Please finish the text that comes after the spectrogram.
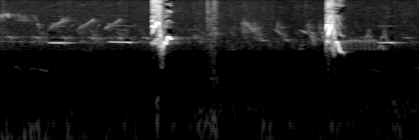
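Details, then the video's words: Red-cowled cardinal female calling the male: two abrupt, explosive chips about two seconds apart, set against a soft, steady high whistling and quiet twitters in the background. "Fêmea de galo de campina chamando e macheando ticulau pra esquentar o macho"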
